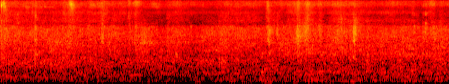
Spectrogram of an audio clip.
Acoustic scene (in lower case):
residential area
